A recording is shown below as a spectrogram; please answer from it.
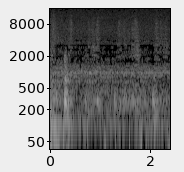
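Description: Faint scratching of a marker writing on a whiteboard, with a soft tap near the start.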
